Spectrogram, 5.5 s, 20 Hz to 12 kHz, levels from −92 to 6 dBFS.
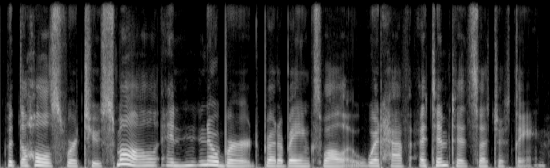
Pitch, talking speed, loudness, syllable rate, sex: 220 Hz, 205 wpm, -17 LUFS, 4.6 syllables/s, female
